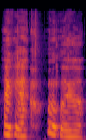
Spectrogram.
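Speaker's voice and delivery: talking through a big yawn; words stretched by a loud yawn. Real, not acted. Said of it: "I'm gonna yawn".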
